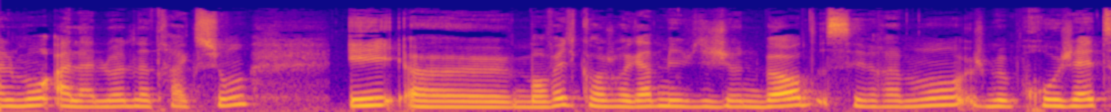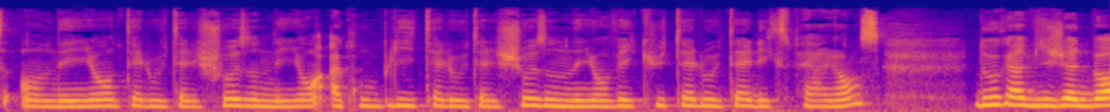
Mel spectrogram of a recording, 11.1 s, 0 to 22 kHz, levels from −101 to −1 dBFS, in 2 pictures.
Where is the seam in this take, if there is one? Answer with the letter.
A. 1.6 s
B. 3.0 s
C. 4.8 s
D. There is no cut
A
